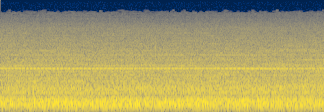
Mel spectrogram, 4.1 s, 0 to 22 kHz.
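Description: Steady, even whir of a small 12-volt cooling fan in a Tesla coil driver box, with a faint steady high tone over it; the coil itself is not yet running.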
